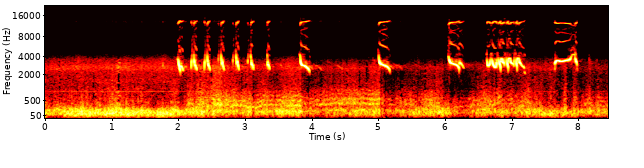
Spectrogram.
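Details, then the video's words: Osprey at its nest in Hellgate Canyon, Missoula, Montana, on 10 July 2018, bolting off the nest and alerting: sharp, high, downslurred whistles, first a rapid run of about seven, then louder single and doubled notes spaced a second apart. "Iris Bolts Off The Nest and Alerts!"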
